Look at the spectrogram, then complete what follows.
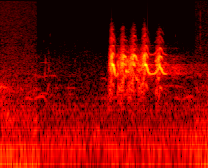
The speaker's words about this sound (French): Ce cri est un cri d'alarme, euh, car l'oiseau, qui est un courlis-cendré, a repéré euh, la bonnette de mes microphones et, avec le peu de lune qui éclaire, il est tout intrigué.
